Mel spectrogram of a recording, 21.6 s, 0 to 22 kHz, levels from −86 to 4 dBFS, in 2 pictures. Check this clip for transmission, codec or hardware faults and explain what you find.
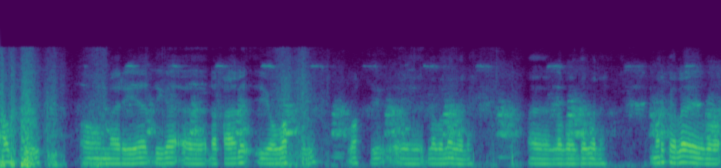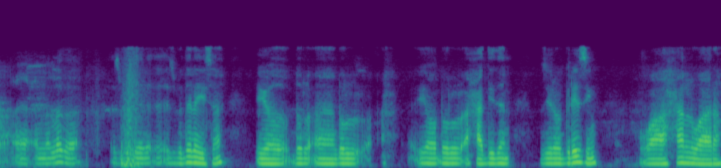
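The speech carries heavy codec damage from start to finish, most likely Dolby Digital compression. Nothing reaches above 6.9 kHz, so the whole clip sounds dull, and a rough, fluttering noise clings around the tonal parts of the voice. The damage fits a very low bitrate of about 40 kbps, where the encoder narrows the band and leaves many frequency lines without mantissa bits, and the decoder fills them with dither noise. A plain low-pass filter would sound dull but clean, without that noisy flutter.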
